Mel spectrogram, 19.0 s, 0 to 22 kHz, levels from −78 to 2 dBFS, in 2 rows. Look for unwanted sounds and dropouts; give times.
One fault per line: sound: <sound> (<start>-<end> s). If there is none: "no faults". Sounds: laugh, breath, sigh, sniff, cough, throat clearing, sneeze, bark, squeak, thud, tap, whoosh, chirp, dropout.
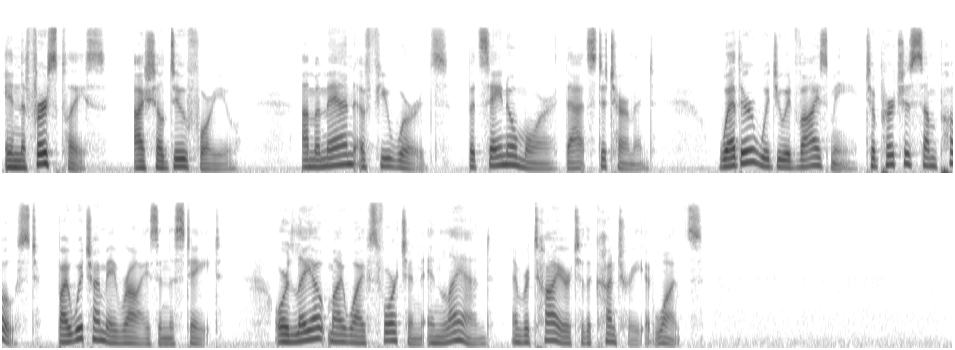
no faults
